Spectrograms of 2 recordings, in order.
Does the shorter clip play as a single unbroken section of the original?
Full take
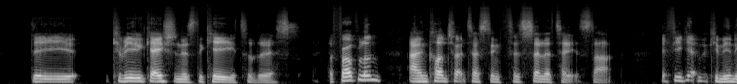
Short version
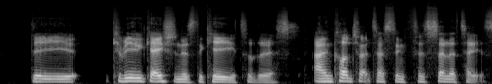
no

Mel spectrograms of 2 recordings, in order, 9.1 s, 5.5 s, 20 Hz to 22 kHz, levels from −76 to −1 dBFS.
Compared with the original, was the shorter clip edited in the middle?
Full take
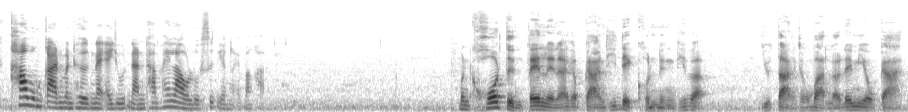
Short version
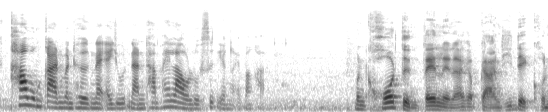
yes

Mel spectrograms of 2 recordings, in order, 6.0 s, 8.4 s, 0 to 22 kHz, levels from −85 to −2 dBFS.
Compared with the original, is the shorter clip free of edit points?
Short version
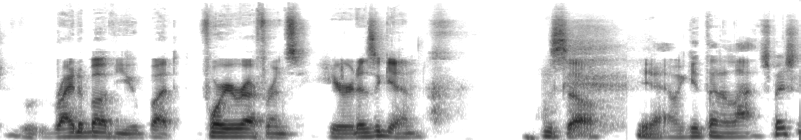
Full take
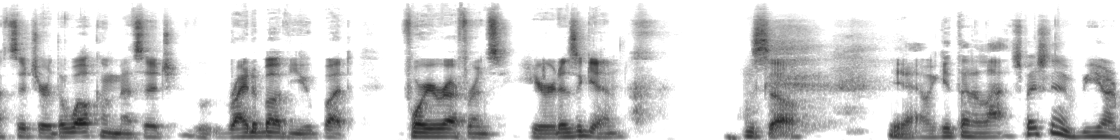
no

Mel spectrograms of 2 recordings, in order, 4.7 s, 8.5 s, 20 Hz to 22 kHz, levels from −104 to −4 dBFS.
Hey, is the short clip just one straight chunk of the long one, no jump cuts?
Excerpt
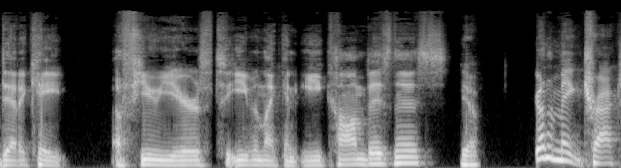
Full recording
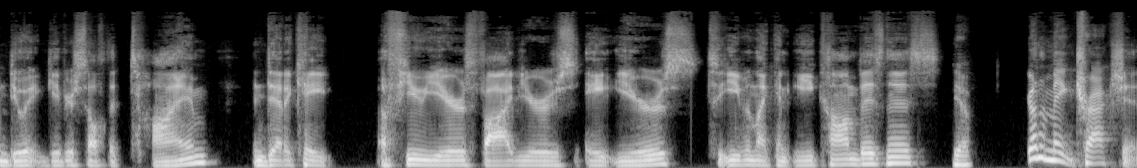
no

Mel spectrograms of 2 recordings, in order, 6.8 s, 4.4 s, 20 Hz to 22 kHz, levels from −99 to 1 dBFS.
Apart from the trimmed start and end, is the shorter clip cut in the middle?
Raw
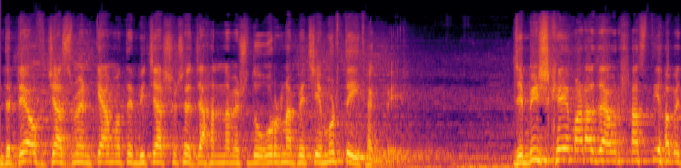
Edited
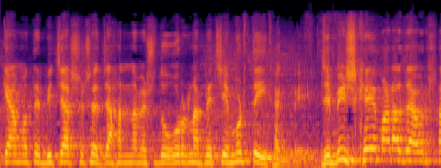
yes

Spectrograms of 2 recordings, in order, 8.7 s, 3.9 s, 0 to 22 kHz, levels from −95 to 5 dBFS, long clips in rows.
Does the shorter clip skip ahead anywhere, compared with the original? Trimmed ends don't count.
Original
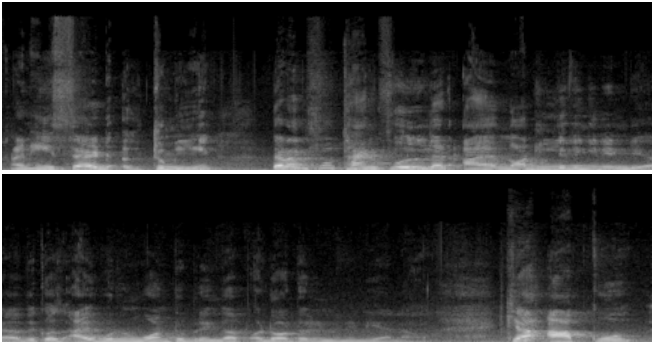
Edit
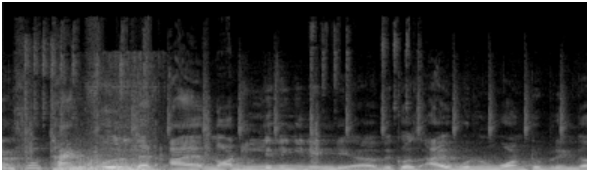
no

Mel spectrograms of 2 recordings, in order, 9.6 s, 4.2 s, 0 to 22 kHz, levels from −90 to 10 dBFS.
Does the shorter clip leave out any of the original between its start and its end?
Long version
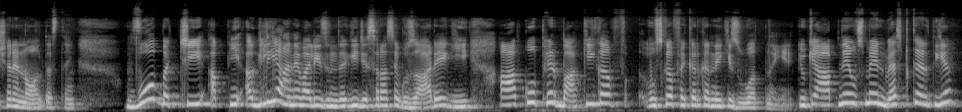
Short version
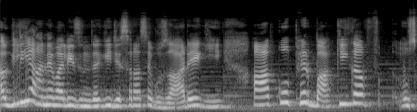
no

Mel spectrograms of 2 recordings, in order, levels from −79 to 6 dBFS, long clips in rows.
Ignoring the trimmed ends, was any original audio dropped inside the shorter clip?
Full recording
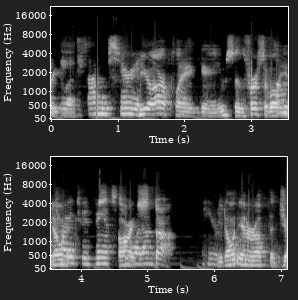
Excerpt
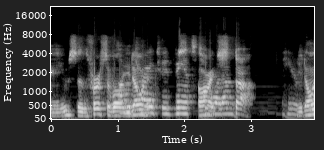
no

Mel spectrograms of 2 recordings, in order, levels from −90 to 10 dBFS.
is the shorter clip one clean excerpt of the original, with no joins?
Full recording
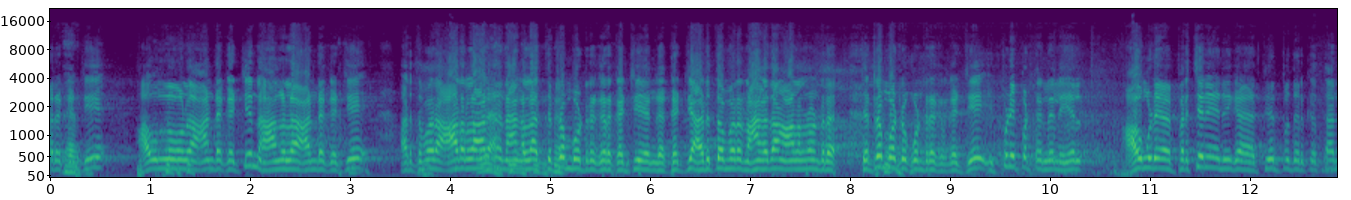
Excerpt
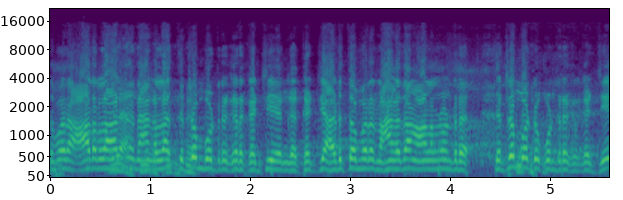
yes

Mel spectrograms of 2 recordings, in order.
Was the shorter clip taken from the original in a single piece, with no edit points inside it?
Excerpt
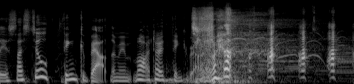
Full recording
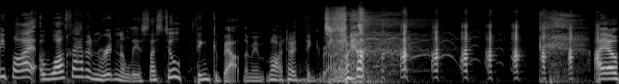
yes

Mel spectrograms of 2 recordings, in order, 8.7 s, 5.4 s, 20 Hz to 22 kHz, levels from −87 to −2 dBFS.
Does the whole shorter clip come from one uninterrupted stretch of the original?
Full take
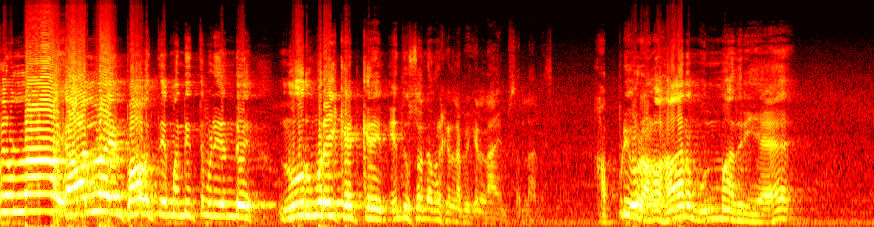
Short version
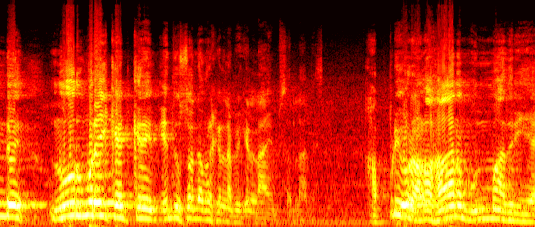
yes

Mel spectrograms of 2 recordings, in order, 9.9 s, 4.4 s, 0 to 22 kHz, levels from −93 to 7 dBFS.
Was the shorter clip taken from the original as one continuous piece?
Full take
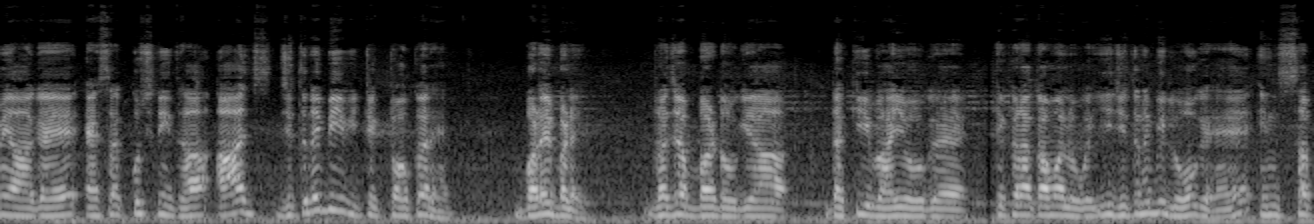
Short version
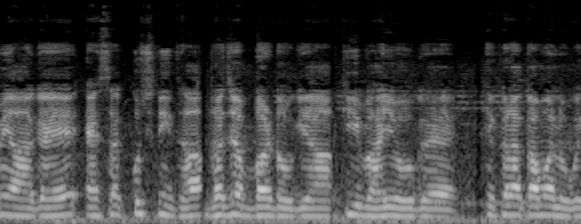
no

